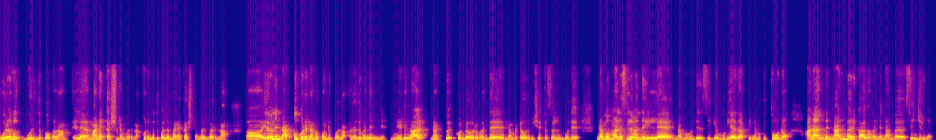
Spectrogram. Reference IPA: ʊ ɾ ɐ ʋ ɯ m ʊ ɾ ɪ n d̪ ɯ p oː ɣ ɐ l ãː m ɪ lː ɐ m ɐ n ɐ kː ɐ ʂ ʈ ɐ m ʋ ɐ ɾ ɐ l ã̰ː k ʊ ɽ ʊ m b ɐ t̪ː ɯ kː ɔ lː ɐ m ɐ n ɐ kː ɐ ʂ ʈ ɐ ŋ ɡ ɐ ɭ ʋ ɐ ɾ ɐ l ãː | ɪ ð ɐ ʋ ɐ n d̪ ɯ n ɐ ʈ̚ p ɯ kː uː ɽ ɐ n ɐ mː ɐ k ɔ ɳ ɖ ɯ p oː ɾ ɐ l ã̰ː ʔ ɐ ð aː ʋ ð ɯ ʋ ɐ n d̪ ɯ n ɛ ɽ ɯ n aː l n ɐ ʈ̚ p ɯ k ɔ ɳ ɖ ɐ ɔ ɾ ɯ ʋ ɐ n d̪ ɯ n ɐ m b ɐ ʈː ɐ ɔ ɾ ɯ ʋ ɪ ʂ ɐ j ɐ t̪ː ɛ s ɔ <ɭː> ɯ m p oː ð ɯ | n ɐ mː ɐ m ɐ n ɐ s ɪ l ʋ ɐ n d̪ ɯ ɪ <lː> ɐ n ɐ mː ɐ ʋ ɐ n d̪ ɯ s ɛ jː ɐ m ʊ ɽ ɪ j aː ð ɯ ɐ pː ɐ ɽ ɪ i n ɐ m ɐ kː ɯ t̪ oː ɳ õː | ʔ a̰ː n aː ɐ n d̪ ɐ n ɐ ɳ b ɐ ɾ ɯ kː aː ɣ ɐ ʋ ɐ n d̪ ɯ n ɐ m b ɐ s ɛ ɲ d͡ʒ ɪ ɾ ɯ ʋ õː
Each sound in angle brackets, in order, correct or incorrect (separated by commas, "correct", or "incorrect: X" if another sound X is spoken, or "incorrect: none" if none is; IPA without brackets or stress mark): incorrect: lː, correct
